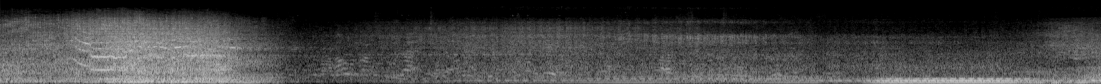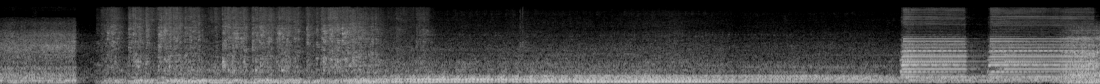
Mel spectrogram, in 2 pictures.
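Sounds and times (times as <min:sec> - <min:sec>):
vehicle engine idling and revving: 0:00.0 - 0:22.0
vehicle horn: 0:00.8 - 0:01.5, 0:20.0 - 0:22.0.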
